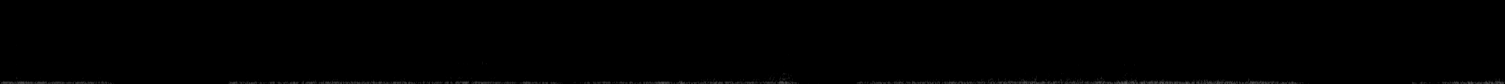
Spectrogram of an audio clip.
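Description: Long nails scratch and rub across a thin, flat, solid wooden heart-shaped plaque, making a dense, continuous, low rumbling scrape. The scratching comes in three long passes separated by brief silent pauses.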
